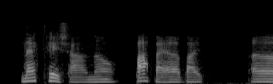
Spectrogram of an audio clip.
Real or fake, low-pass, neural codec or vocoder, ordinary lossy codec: fake; 7.2 kHz; codec, 16 kHz in and 24 kHz out, 0.4 kbps, LongCat-Audio-Codec, two codebook decoder; AAC, 32 kbps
